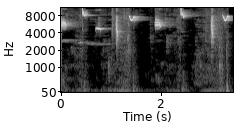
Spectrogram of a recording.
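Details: Sunbird, locally called konin or kolibri ninja, singing on a lure recording meant to agitate other birds: sharp, very high whistled notes, some sliding downward, others flat and steady, given in quick irregular bursts with faint rustling between.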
